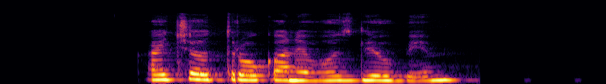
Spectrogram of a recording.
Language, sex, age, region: Slovenian, female, 18-29, Abroad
